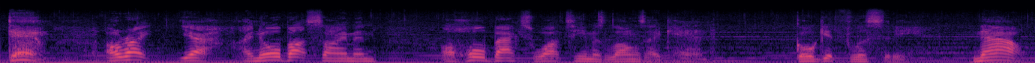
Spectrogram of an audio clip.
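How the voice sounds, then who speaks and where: An actor playing a gruff, loyal male police partner in a video game thriller, terse and urgent. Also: a little high, animated, normal speed, a bit bright, soft background music. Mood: urgent, strained. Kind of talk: cinematic video game acting.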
